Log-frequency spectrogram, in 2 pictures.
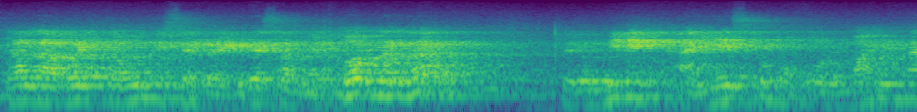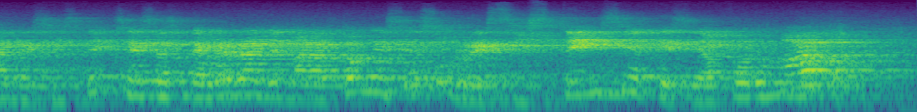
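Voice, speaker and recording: A man's voice: a little high, a little fast. Guatemalan man speaking in a reverberant hall. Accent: Guatemalan Spanish. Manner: expressive, acts out quoted voices. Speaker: marriage counselor giving a talk. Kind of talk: church retreat talk on parenting. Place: large hall at a church retreat. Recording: distant mic, long hall reverb, dull and noisy.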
